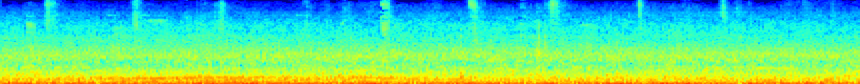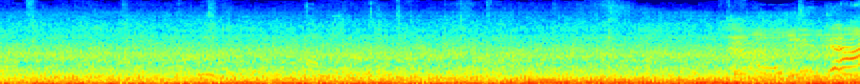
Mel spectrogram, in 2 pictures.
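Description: Street ambience: a steady low rumble of road traffic from the multi-lane road alongside, with a few faint ticks over it.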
